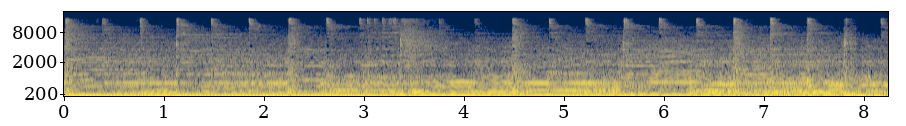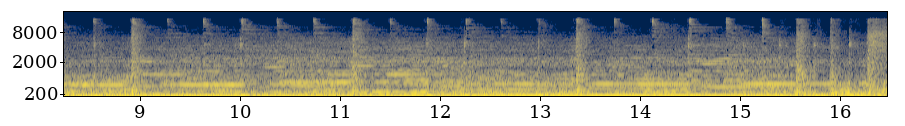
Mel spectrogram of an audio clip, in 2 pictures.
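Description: Heavy metal band playing live without vocals: distorted electric guitar riffing over bass guitar and rapid, driving drums, loud and dense.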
